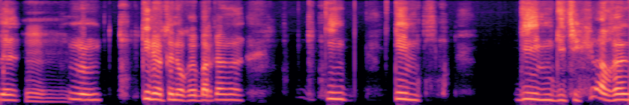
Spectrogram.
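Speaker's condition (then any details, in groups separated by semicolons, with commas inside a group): Cerebral palsy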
